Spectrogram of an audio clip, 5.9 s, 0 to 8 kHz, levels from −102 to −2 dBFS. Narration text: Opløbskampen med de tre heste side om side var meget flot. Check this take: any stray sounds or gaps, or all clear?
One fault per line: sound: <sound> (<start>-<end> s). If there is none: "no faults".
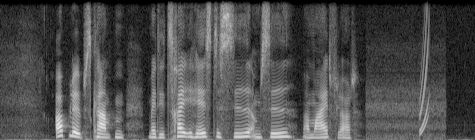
sound: chirp (5.2-5.4 s)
